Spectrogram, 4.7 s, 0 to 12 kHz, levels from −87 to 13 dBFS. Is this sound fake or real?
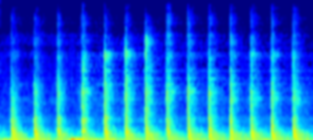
fake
